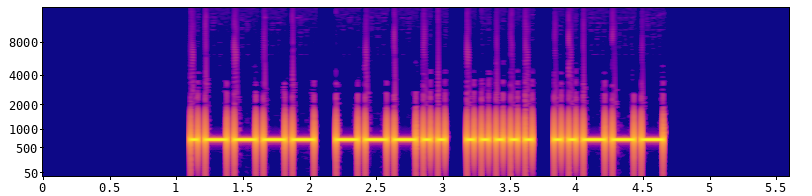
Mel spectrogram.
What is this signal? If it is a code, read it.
Morse code, heard as a keyed tone, about 22 wpm, 700 Hz. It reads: 1852
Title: Numbers - 4-Digit 22wpm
